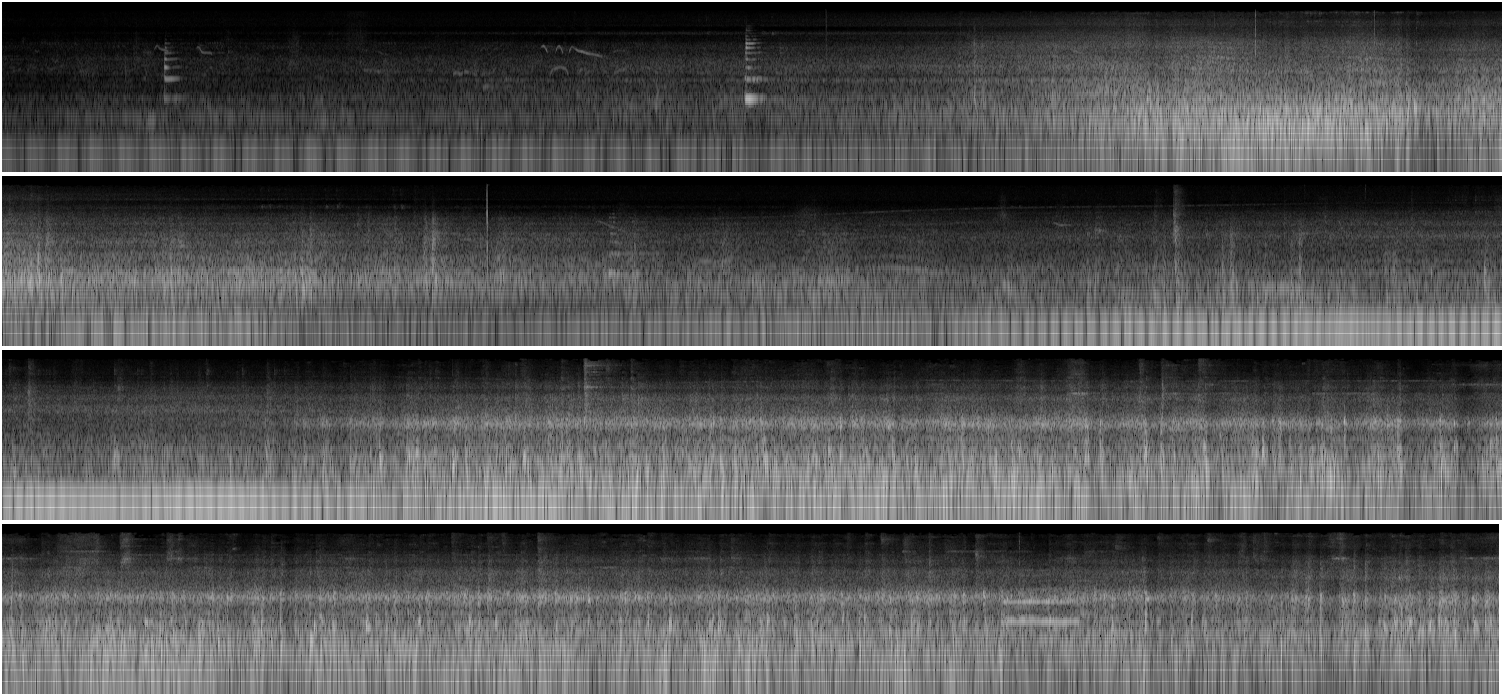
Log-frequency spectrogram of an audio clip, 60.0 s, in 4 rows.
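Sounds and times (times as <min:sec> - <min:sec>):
diesel locomotive engine throbbing: 0:00.0 - 0:59.9
carriage wheels clacking on rails: 0:25.8 - 0:59.9.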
